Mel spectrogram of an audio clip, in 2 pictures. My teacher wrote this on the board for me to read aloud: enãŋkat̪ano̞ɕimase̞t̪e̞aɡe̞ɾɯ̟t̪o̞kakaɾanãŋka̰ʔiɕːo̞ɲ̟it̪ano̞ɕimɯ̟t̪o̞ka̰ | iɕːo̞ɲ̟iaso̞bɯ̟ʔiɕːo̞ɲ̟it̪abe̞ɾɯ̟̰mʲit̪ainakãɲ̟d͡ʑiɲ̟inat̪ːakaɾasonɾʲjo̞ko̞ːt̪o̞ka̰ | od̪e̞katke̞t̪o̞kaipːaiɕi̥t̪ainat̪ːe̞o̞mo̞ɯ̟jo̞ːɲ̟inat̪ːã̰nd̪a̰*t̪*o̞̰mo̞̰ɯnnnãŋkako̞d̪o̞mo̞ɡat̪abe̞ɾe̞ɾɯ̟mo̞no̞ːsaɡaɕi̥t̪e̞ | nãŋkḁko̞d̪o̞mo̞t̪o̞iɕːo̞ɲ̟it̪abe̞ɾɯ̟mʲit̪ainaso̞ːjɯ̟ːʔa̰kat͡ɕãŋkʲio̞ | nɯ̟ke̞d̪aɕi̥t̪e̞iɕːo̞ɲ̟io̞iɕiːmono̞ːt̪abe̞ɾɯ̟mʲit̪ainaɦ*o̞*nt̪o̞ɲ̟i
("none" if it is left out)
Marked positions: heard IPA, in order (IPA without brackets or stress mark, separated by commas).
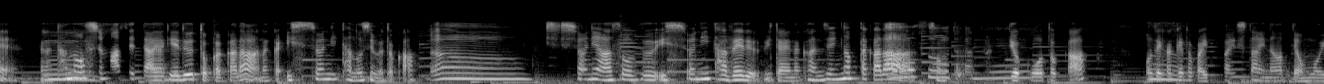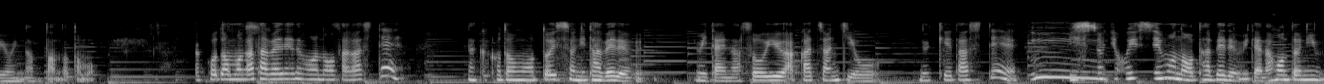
t̪, õ̞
